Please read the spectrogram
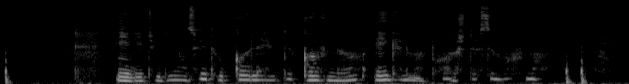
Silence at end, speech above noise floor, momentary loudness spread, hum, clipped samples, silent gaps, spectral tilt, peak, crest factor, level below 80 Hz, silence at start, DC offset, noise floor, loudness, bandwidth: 0 s; 32 dB; 10 LU; none; under 0.1%; none; -6 dB/octave; -18 dBFS; 22 dB; -64 dBFS; 0.05 s; under 0.1%; -71 dBFS; -40 LUFS; 16.5 kHz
